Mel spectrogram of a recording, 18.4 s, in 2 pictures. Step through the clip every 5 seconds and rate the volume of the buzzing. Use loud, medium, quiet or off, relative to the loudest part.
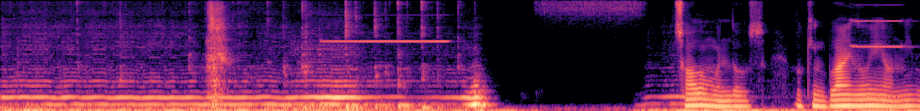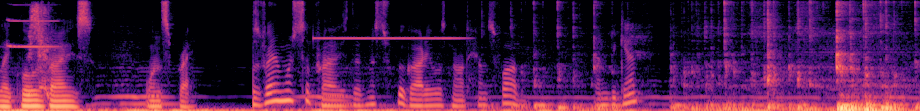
loud, quiet, quiet, quiet.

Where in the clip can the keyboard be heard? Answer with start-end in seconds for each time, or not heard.
0.0-4.8, 13.9-18.3.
